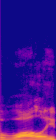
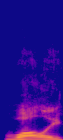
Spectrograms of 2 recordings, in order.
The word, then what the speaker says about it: Wally: by built right industries it's spelled like molly but with a w i'm assuming it's for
